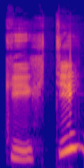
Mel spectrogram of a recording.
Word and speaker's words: кігті: можемо це відбувається у словах де звуки уподібнюються один до одного за глухістю таких слів 5 легко вогко кігті нігті дьогтьом нам складно зрозуміти яку ж саме літеру писати у цих словах адже у вимові дзвінкий г уподібнився до глухого х тому для того аби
